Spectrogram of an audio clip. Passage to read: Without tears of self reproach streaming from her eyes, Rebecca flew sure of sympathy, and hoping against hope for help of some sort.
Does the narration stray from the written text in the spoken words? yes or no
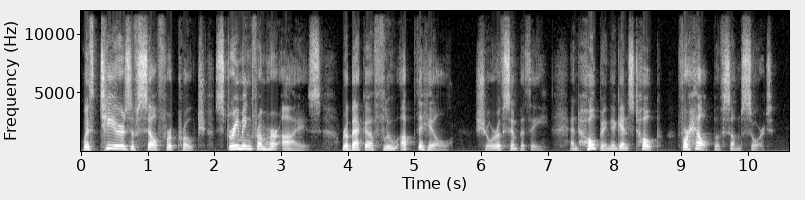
yes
